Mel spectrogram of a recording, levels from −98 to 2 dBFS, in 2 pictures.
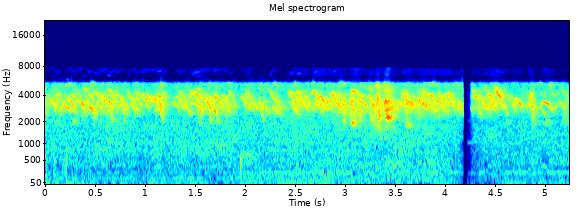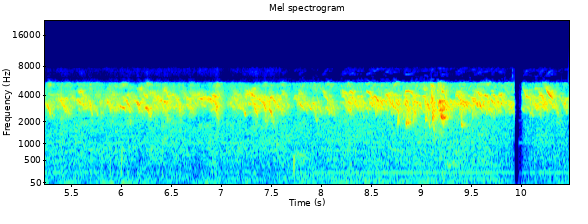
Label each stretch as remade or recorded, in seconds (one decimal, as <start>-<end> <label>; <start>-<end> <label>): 0.0-2.6 recorded; 2.6-7.6 remade; 7.6-10.5 recorded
